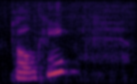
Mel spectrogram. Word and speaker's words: Dalke: Her surname is spelled D-A-L-K-E, Dalkey.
